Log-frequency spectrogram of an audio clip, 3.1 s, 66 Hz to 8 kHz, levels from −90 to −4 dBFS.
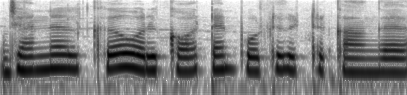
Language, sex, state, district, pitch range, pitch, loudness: Tamil, female, Tamil Nadu, Nilgiris, 220-245 Hz, 235 Hz, -14 LUFS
